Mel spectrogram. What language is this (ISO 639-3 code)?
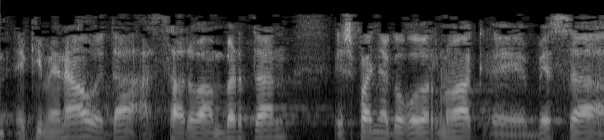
eus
